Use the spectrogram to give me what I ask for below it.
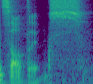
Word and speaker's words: Celtics: Correct way to say it is Celtic, not or Celtic, not Celtic. It depends. Like the team name is actually the Celtics. However, if you're going by old Irish pronunciation, Gaelic pronunciations, it is Celtic, yeah. But like the name Celtic has been normalized for the team.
